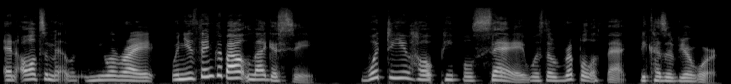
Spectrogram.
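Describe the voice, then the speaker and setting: A woman's voice: medium pitch, very animated, a little fast, no echo, clean studio sound. A woman hosting a podcast interview, encouraging her guest with short affirmations and reflective questions. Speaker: podcast host. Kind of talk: conversational interview.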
